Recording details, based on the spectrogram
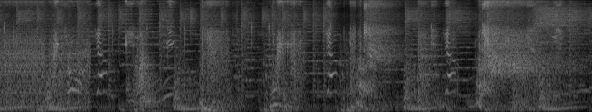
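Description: Heavy impacts and whooshing swipes from a fighting video game pound out in a dense, loud stream, with a meteor smash hit among the repeated crashes and thwacks.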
